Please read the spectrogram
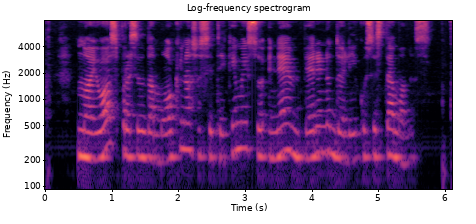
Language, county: Lithuanian, Panevėžys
